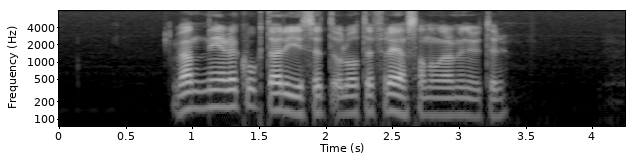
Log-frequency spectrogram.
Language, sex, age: Swedish, male, 20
